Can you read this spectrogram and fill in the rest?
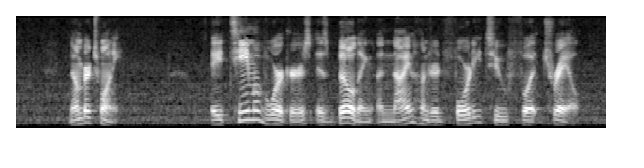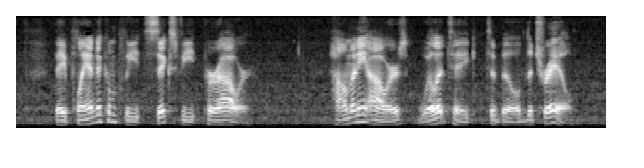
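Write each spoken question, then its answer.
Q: How many hours will it take to build the trail?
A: 157 hours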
